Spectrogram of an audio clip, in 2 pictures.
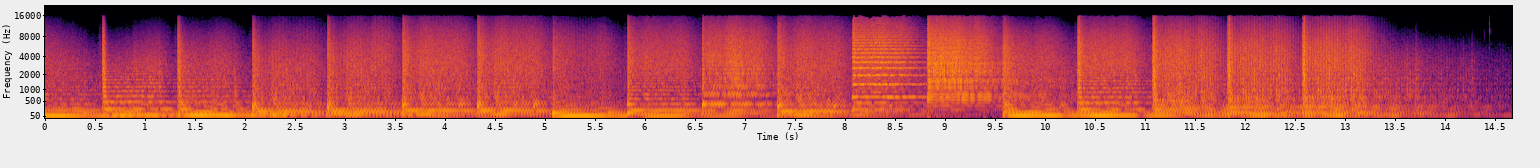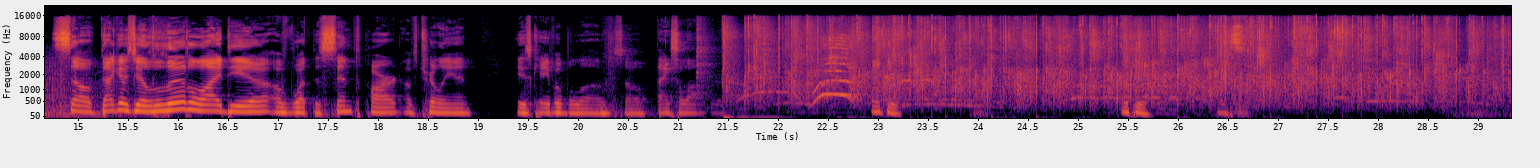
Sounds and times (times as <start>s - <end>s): Synthesizer: 0.0s - 15.0s.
